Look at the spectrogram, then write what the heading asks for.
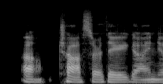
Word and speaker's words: Chaucer: Ian Fleming, Arthur Conan Doyle, William Shakespeare, or Jeffrey Chower? It's Chaucer. Oh, Chaucer. There you go. I knew I wasn't pronouncing that right.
